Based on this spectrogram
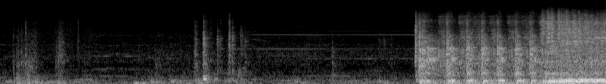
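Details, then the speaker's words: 2014 Scarab 195 supercharged jetboat, 300 hours, after repair, cat deleted, restrictive intercooler removed for new part: scattered clicks, catches around four seconds and builds to a strong, even roar without stumbling; no check engine light, running nicely. Normal running. "Not bad. Not bad at all. Not bad at all. And we are catless. No check engine light. Running pretty nice."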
